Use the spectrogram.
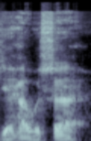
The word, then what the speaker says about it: Yahawashi: His name is Yahawashi. Okay? That's how you say it in in ancient Hebrew, the lash.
